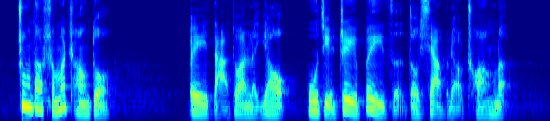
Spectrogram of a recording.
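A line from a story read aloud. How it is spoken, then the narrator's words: Slightly cold. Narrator (Chinese): 轩辕志声音有点冷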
